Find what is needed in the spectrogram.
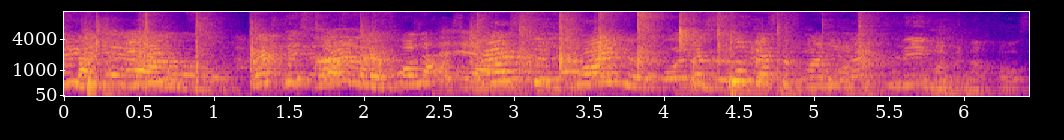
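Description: Rhythmic hand clapping, about two to three claps a second, with several young people's voices calling out over it; the clapping dies away shortly before the end.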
